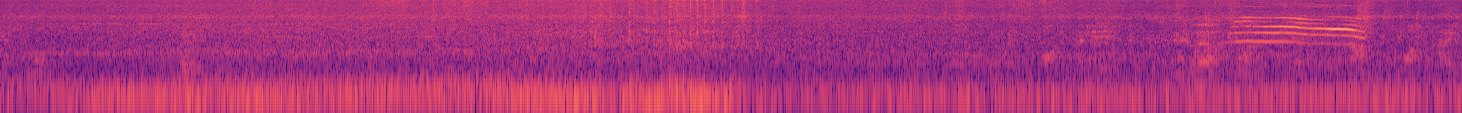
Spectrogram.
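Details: Small kitten crying from hunger, giving one clear, high, wavering meow near the end after a long stretch of low rumbling background noise and faint voices.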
